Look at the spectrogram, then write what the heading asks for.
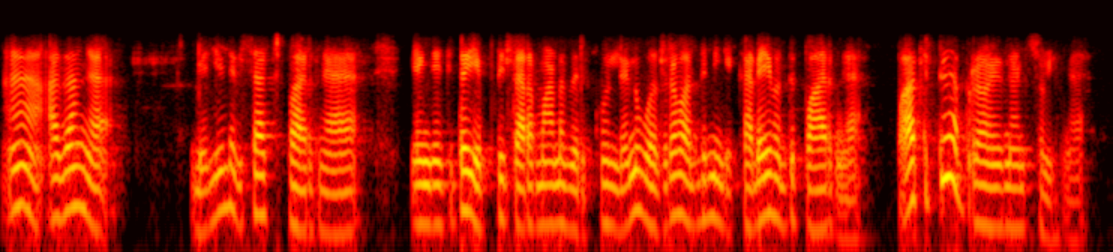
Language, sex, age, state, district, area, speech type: Tamil, female, 60+, Tamil Nadu, Madurai, rural, conversation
